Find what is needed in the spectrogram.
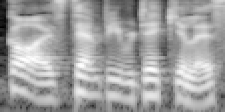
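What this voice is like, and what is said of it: Imitates another person's voice. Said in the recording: “We're going to need a Dorit impersonation too”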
